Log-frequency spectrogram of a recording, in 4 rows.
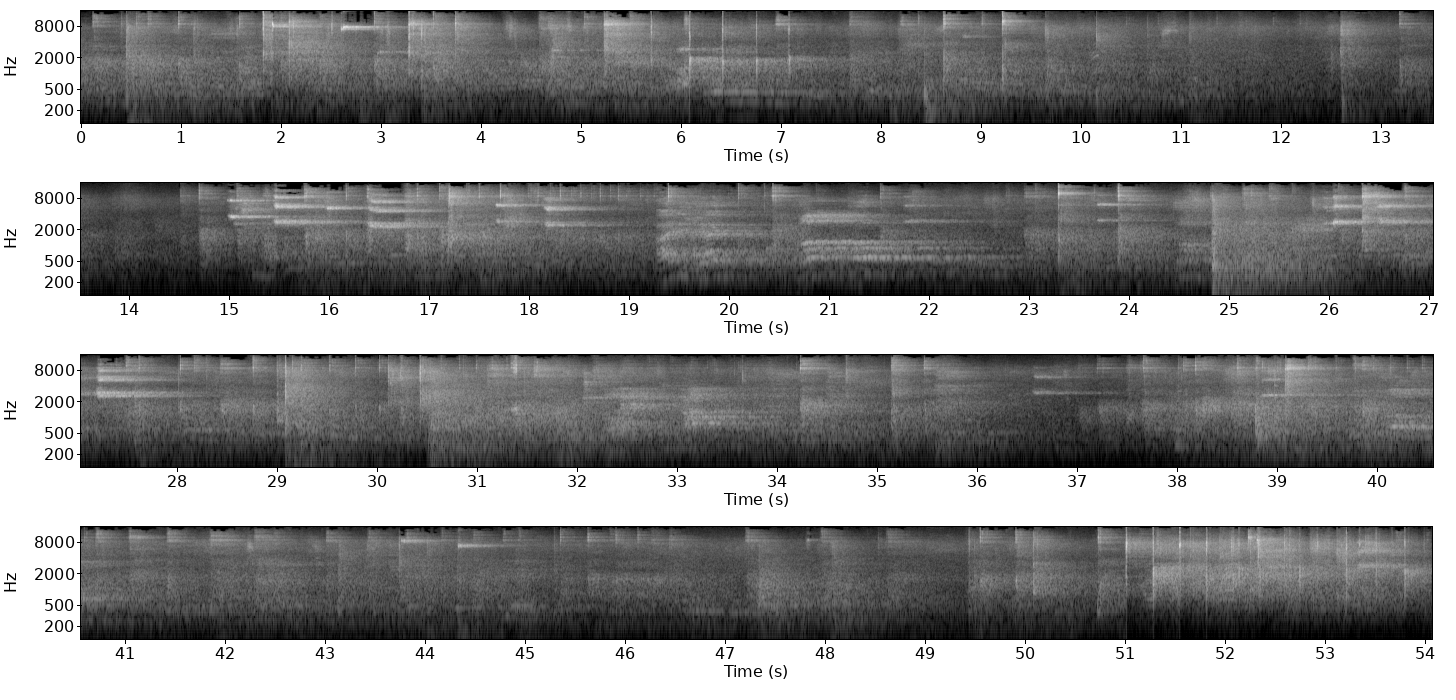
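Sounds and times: murmur of voices: 0.0 - 54.0
sharp knocks from other tables: 0.2 - 3.9
short high squeaks: 2.6 - 3.4, 15.0 - 18.8, 26.0 - 28.0, 36.6 - 37.2, 38.9 - 39.3.

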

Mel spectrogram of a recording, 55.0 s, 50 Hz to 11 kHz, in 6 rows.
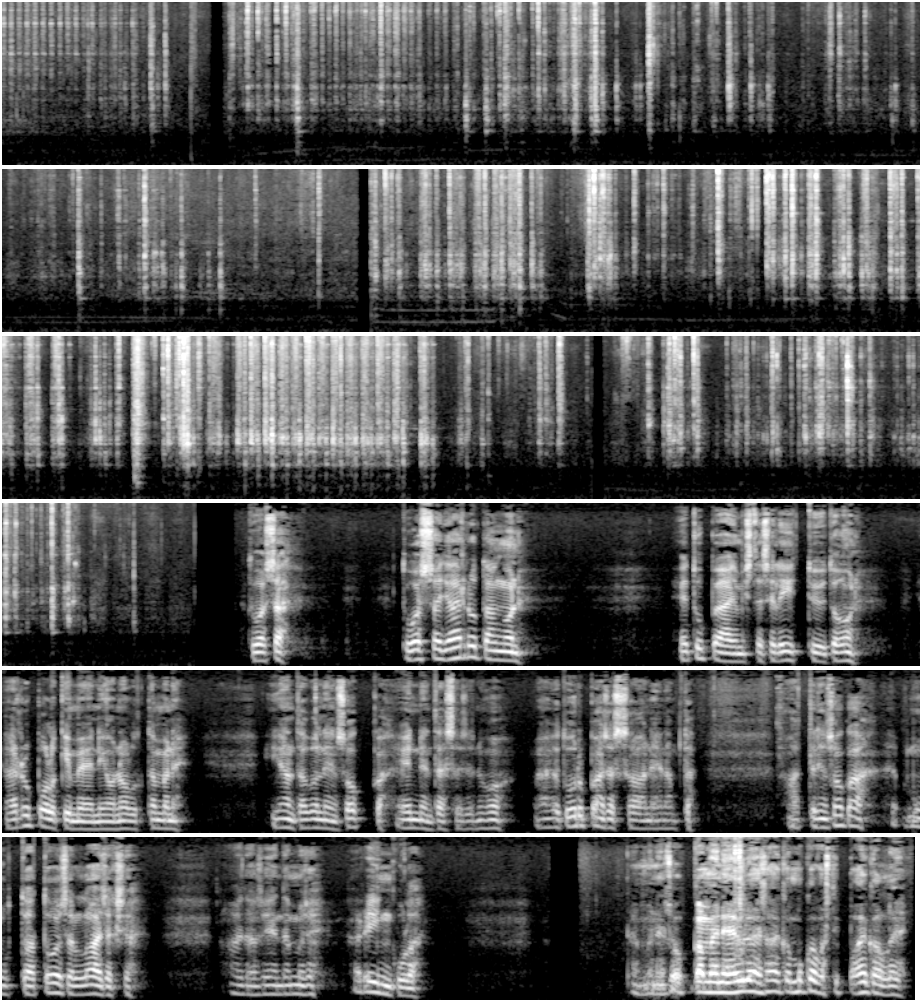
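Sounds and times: metallic clicks of tools: 0.0 - 29.0.

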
